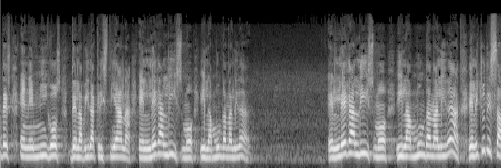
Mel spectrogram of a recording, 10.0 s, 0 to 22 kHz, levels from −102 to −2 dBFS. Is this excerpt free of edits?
yes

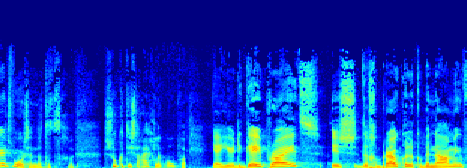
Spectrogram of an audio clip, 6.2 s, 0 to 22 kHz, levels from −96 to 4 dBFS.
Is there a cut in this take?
yes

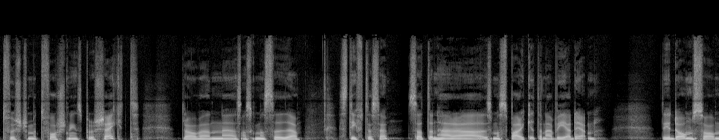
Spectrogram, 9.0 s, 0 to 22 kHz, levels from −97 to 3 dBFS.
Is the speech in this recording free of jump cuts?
no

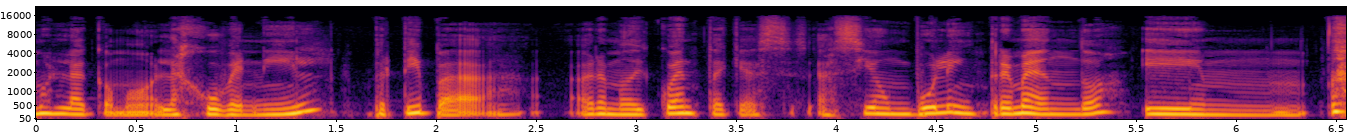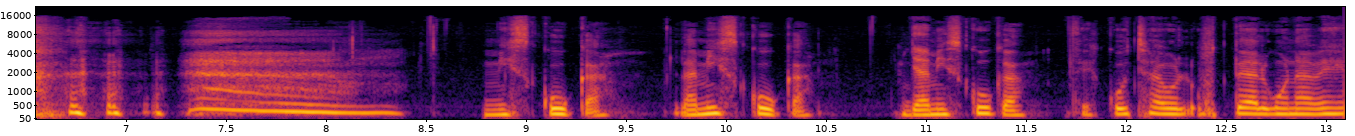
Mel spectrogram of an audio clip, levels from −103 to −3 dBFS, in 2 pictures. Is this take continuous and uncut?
no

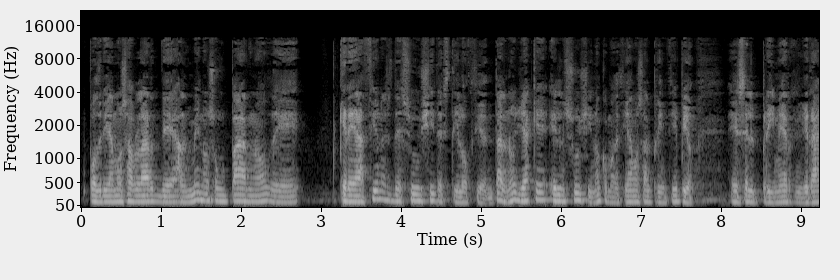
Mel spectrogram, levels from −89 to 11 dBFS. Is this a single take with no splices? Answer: yes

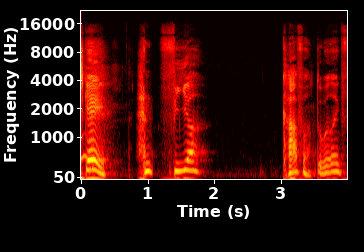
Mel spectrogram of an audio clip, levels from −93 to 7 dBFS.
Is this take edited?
yes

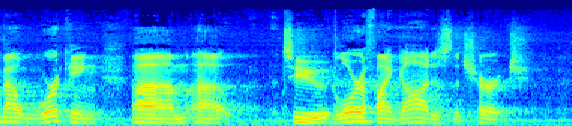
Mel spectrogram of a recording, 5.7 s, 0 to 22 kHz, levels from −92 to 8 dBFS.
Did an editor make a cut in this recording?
yes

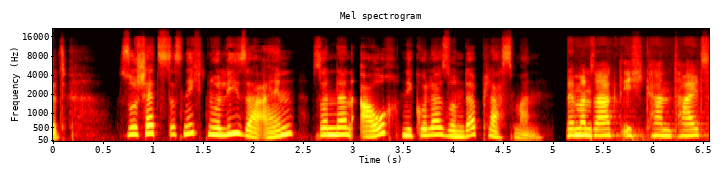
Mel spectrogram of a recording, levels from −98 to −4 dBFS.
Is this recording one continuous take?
yes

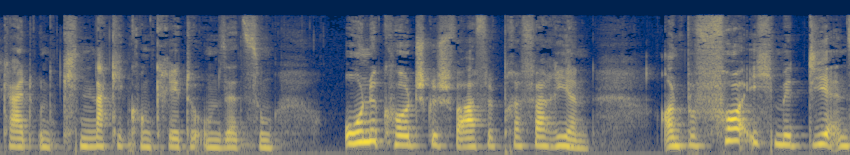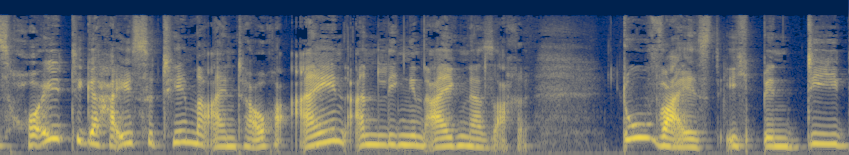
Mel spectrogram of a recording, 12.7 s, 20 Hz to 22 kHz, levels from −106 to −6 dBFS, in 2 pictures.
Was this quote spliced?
no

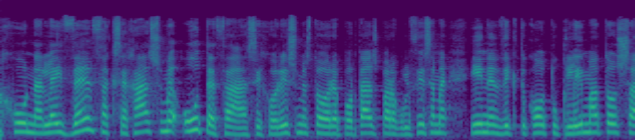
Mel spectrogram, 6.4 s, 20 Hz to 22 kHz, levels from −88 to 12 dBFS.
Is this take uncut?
yes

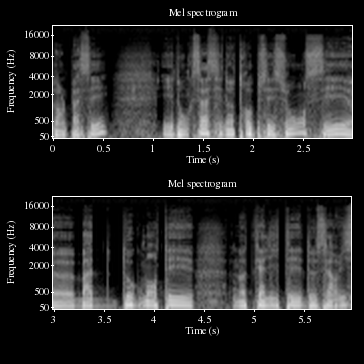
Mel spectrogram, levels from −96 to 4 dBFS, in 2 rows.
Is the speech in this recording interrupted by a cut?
no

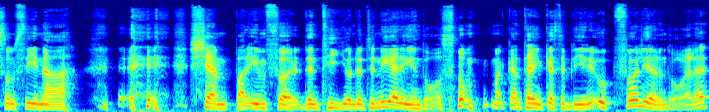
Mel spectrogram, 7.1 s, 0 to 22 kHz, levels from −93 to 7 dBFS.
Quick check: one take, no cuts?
yes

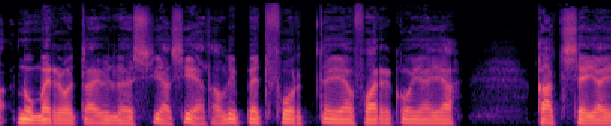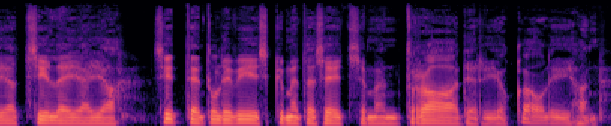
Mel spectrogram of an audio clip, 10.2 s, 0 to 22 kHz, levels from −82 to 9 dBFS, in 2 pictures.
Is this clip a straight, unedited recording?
yes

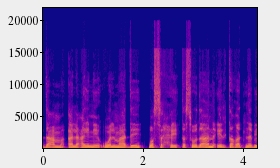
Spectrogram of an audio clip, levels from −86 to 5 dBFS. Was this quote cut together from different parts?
yes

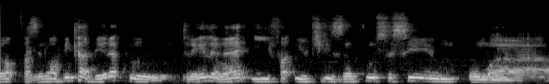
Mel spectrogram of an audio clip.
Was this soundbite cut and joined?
no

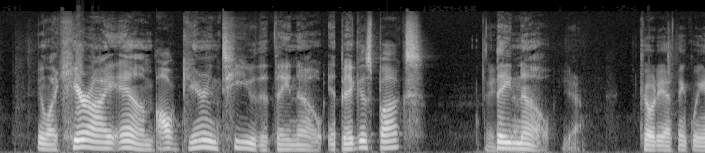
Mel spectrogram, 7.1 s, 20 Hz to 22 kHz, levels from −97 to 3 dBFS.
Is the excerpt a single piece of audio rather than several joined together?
no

